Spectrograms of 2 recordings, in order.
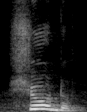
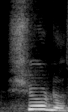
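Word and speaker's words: should: है कैसे रहता है शुड एस एच यू एलडी शुड तो इसमें एल साइलेंट है शुड शड तो नहीं बोलते इसको शुड बोलते हैं तो एल साइलेंट है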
